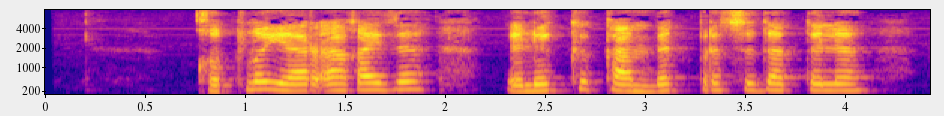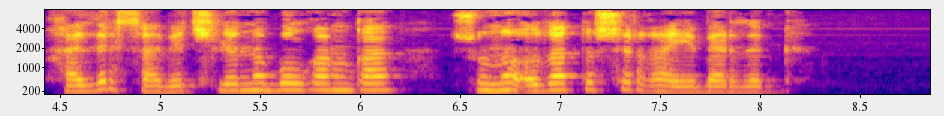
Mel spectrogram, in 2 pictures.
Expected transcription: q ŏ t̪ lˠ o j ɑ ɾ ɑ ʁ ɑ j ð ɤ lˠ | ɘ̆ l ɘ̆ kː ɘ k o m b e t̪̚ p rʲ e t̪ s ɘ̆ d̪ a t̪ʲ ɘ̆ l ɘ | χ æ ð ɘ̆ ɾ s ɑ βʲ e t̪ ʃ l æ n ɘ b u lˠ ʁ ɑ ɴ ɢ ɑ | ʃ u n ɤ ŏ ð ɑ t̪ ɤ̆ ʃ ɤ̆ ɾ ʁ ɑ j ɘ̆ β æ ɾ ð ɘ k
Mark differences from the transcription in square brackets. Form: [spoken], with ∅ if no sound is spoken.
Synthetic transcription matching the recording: q ŏ t̪ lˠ o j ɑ ɾ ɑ ʁ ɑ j ð ɤ [∅] | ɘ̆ l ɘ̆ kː ɘ k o m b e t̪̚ p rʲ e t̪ s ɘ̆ d̪ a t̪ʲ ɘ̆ l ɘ | χ æ ð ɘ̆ ɾ s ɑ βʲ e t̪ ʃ l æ n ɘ b u lˠ ʁ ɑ ɴ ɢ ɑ | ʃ u n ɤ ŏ ð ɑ t̪ ɤ̆ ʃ ɤ̆ ɾ ʁ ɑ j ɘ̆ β æ ɾ ð ɘ k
